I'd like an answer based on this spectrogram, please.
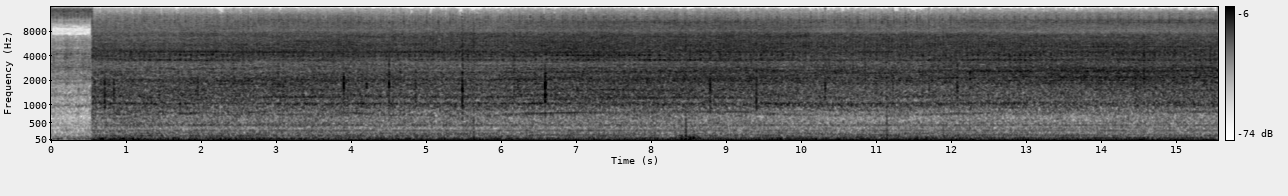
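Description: A vehicle driving, with a steady low rumble of road and engine noise. It starts abruptly about half a second in.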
